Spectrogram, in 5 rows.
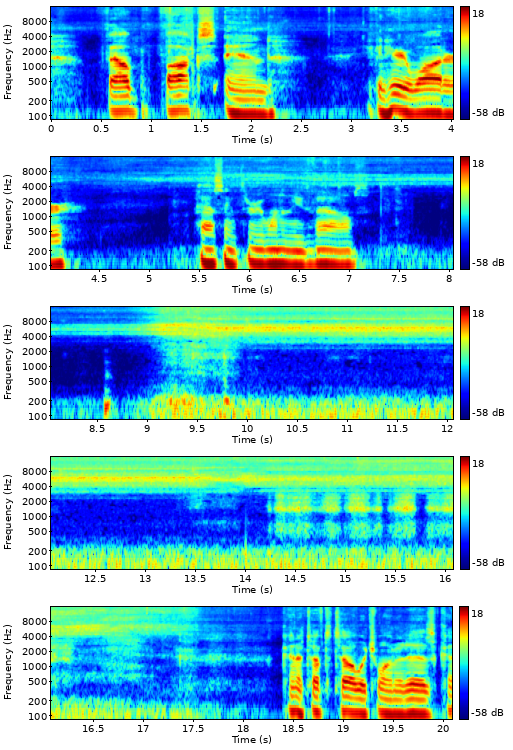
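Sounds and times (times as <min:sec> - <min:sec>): water hissing through valve: 0:08.5 - 0:18.6.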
